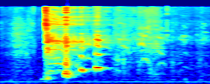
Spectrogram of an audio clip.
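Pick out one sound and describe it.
A young woman laughs loudly nearby.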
